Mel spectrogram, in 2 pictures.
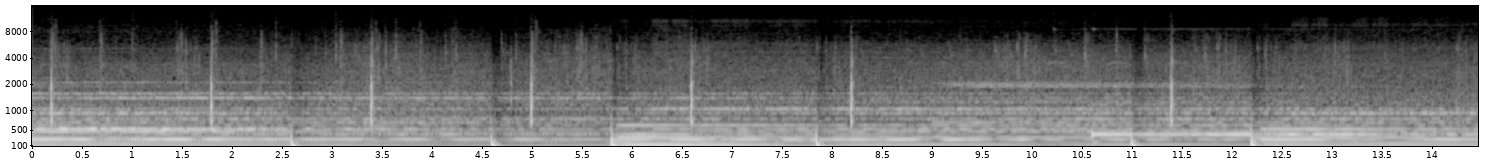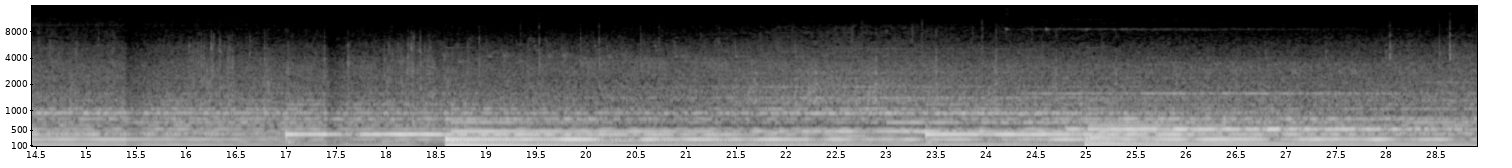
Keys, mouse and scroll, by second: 0.4-2.8 drag, 2.8 scroll down 1, 2.8 scroll up 1, 2.8 scroll down 1, 3.3 middle click, 4.1-4.5 scroll down 2, 4.5 click, 5.1 click, 6.0 middle click, 6.9 shift+a, 10.4-11.4 alt+right drag, 11.4 scroll down 1, 11.4-11.8 scroll up 5, 11.8-12.2 scroll down 1, 12.2-13.0 ctrl+middle drag, 13.0-16.0 drag, 16.3-18.6 drag, 18.6-19.0 scroll down 3, 19.0-19.6 middle drag, 19.6 click, 20.1 shift+d, 21.6-23.4 drag, 23.4-24.3 alt+right drag, 24.3-24.6 scroll down 6, 24.6 middle click, 25.1 click, 25.8 click, 27.2 click, 28.1-28.9 middle drag.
